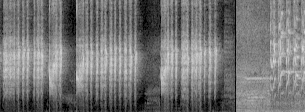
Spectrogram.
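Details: Murai batu, the white-rumped shama, in a birdsong training track of 'tembakan kasar' bursts: three quick volleys of shrill, closely repeated notes separated by brief pauses, then a noisy segment with high twittering.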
